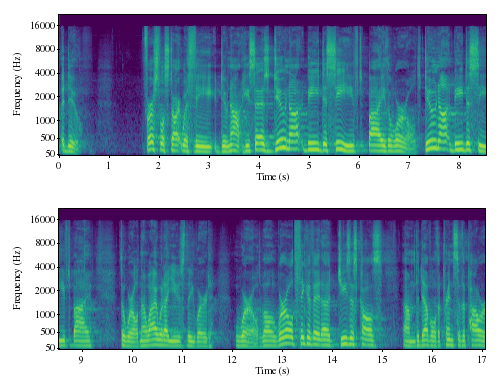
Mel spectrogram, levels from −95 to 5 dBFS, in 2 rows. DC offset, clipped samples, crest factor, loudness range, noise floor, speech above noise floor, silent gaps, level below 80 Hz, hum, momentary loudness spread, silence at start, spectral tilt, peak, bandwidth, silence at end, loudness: under 0.1%; under 0.1%; 12 dB; 3 LU; -64 dBFS; 50 dB; none; -64 dBFS; none; 8 LU; 0 s; -5 dB/octave; -2 dBFS; 16 kHz; 0 s; -14 LUFS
